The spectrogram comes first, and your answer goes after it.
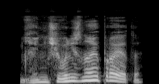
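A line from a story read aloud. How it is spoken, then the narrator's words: Frightened. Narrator (Russian): испуганно произнесла она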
